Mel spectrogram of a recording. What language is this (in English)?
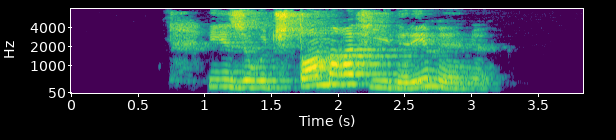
Kabyle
